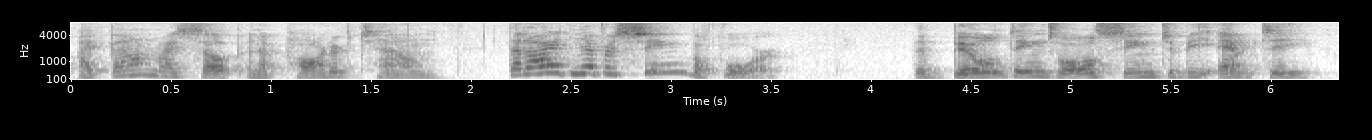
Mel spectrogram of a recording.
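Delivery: ordinary delivery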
